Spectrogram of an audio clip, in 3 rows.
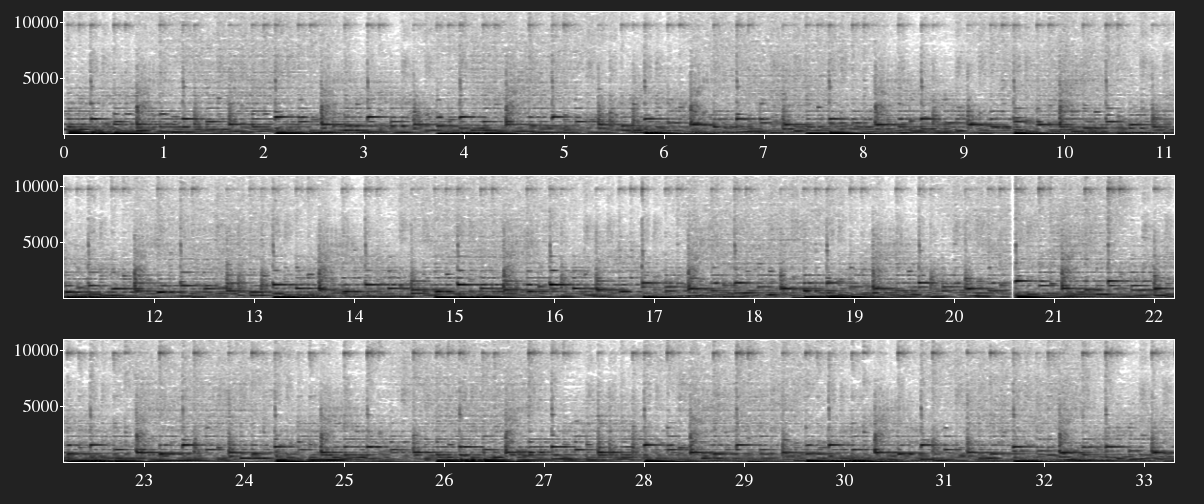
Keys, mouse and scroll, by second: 0.6 click, 1.0 middle click, 2.0 click, 3.8 click, 4.5 click, 6.9 space, 8.4 space, 13.1 space, 18.4 click, 19.8 middle click, 22.5 click, 23.1 middle click, 24.9 click, 26.4 middle click, 27.6 click, 28.4 middle click, 29.1 click, 30.3 middle click, 31.5 click, 31.8 middle click, 32.6 click.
